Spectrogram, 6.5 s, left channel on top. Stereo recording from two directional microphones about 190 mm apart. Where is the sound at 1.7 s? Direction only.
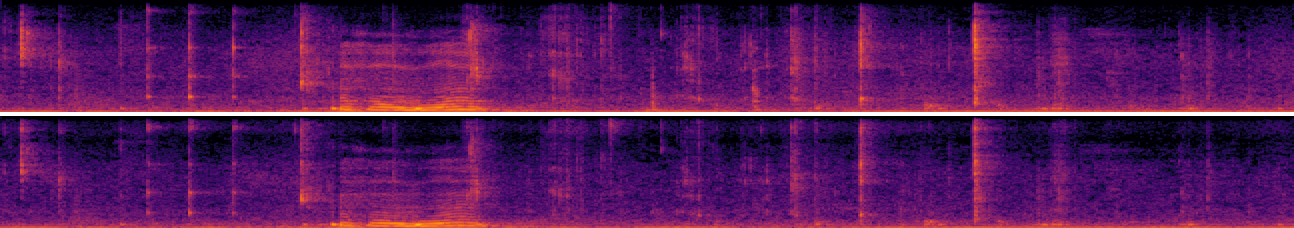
20° right (ahead or behind).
